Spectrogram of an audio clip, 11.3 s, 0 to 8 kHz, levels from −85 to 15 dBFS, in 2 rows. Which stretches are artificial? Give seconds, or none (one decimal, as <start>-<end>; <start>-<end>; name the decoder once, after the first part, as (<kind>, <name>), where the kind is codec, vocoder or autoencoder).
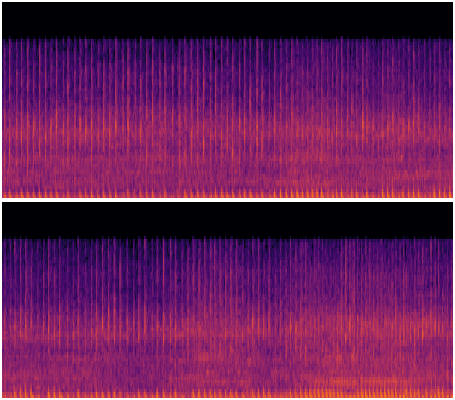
none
